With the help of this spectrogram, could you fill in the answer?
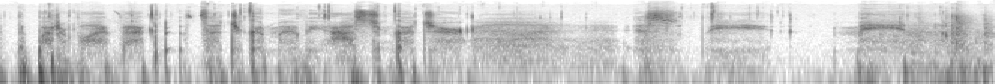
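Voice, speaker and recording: A woman whispering at a moderate pace with an American accent, noticeable background noise behind her. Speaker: ASMR creator. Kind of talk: ASMR Q&A, casual talk to camera. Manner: whispered, rambling, soft-spoken.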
